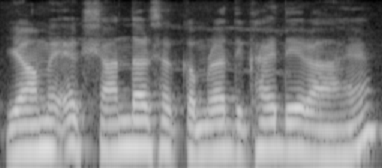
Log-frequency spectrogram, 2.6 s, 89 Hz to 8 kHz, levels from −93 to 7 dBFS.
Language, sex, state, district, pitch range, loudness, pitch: Hindi, male, Arunachal Pradesh, Papum Pare, 140-155 Hz, -15 LUFS, 145 Hz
